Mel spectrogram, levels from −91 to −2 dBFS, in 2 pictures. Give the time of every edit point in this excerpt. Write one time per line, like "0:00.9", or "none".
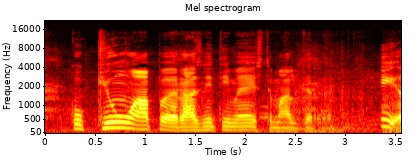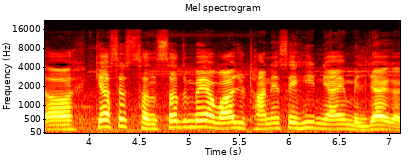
0:03.4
